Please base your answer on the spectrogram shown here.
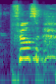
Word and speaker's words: Frilsifer: Frilsifer is spelled like this. Like frilly. Like frill. Frilsifer.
